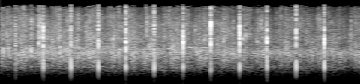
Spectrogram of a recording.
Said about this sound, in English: give her a round of applause for serving.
